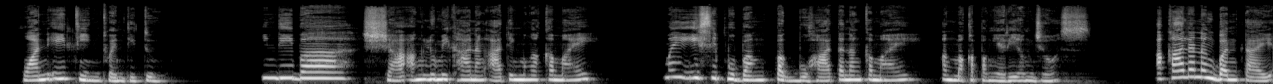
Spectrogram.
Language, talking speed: Filipino, 110 wpm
